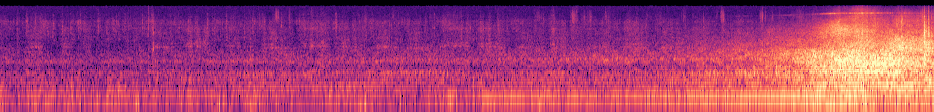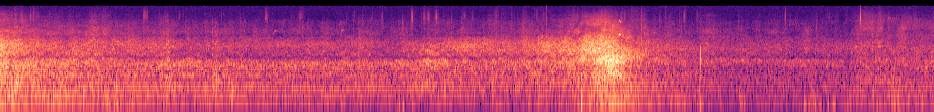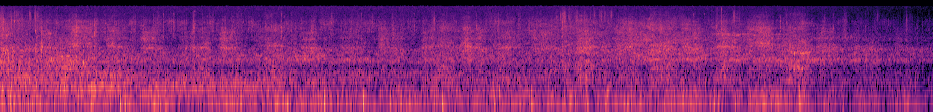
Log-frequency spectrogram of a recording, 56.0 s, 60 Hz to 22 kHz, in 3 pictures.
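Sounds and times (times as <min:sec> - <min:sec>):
steady low hum: 0:00.0 - 0:16.2
vehicles passing: 0:00.0 - 0:56.0.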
